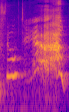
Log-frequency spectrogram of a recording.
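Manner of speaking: very high laughing squeak; squeal and laugh. Real, not acted. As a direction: break into a laughing shriek. Squealing after pastor joke.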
